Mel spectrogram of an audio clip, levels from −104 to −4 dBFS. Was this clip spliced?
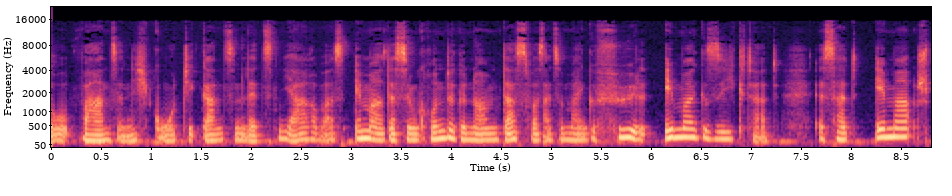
yes; 3 cuts; at 1.5 s, 3.3 s, 4.9 s

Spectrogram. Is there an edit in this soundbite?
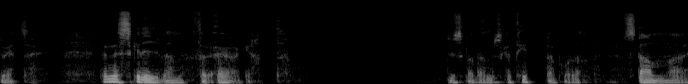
yes; 1 cut; at 4.7 s

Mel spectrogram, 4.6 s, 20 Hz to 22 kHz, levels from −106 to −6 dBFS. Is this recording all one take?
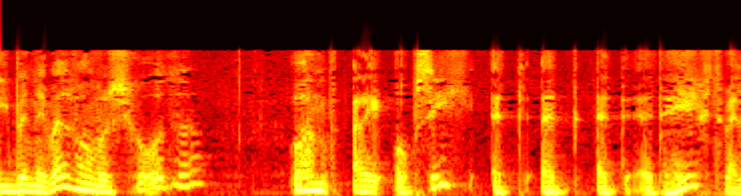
yes; 0 cuts

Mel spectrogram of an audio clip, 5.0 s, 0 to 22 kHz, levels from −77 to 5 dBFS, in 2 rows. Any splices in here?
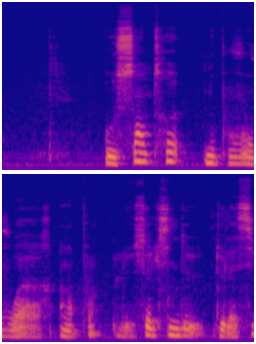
yes; 1 cut; at 3.6 s

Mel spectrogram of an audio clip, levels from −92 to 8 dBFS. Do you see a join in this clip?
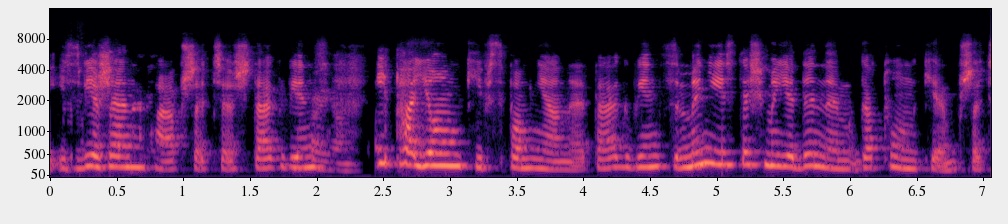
no; 0 cuts

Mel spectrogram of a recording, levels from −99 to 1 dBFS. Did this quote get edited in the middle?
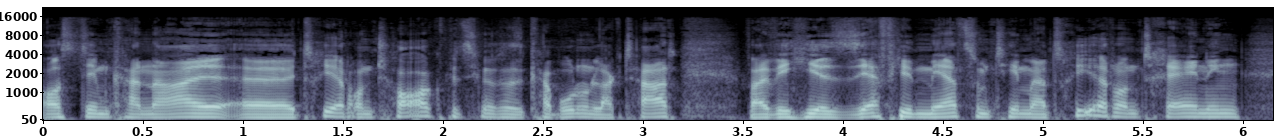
no; 0 cuts

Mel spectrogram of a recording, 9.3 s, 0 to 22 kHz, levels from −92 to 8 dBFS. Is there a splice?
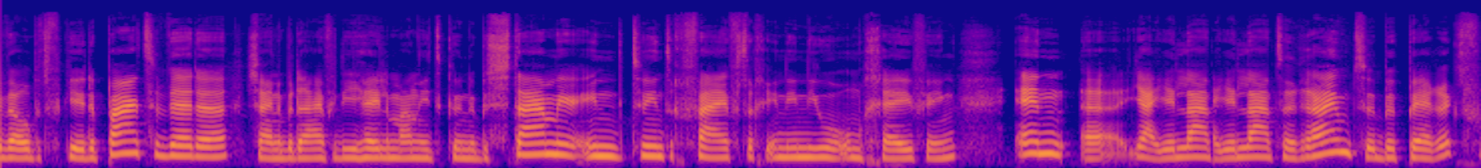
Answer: yes; 2 cuts; at 1.5 s, 7.6 s

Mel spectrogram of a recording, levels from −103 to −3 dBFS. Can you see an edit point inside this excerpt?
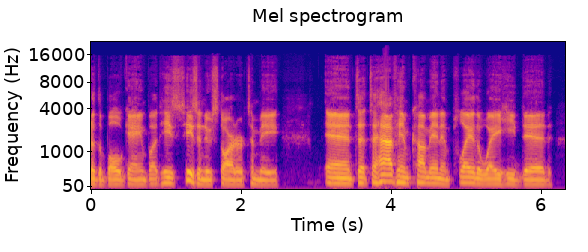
no; 0 cuts

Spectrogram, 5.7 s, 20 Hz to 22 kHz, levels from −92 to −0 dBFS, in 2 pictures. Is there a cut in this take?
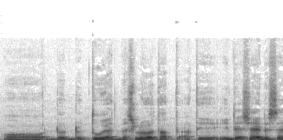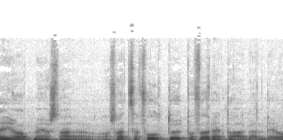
no; 0 cuts

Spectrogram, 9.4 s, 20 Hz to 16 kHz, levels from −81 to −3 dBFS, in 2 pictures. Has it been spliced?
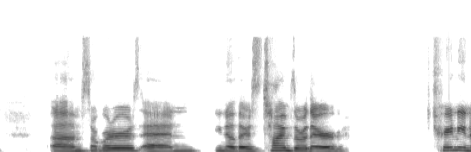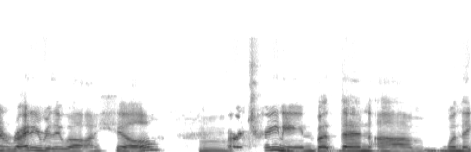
no; 0 cuts

